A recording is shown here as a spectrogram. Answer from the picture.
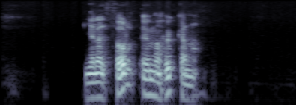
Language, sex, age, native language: Icelandic, male, 50-59, Icelandic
